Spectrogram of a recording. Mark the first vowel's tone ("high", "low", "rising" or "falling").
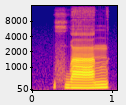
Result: rising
